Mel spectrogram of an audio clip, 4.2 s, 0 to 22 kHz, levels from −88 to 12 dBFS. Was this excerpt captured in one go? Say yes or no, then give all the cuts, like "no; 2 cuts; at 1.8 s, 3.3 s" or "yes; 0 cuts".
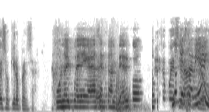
no; 1 cut; at 3.0 s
